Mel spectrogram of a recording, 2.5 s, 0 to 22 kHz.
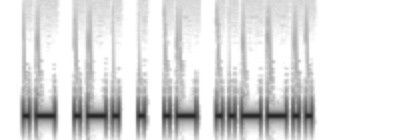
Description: Morse code, heard as a keyed tone, about 30 wpm, 700 Hz. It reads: AREA?
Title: Sentences from Top 1000 Words - Review Part 2 - 30wpm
